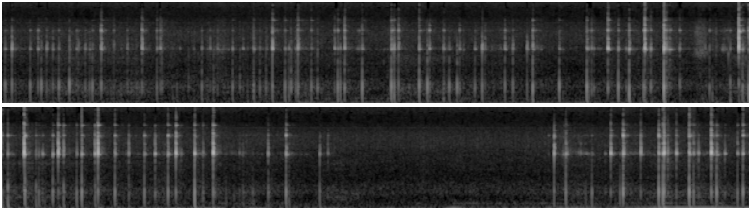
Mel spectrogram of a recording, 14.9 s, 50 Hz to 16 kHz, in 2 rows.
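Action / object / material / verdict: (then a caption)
tap / aluminium spray can tapped with fingernails / aluminium / none. A red aluminum spray can, held horizontally, is tapped on its metal body with long nails. Dense, rapid metallic clicks and clinks keep a bright ringing tone near 3.4 kHz, with each tap dying away almost at once. The tapping pauses briefly around the twelve-second mark, then resumes.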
